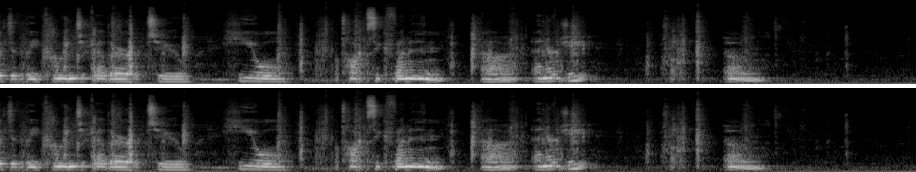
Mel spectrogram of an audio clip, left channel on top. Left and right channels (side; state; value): both; identical; correlation 1.00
